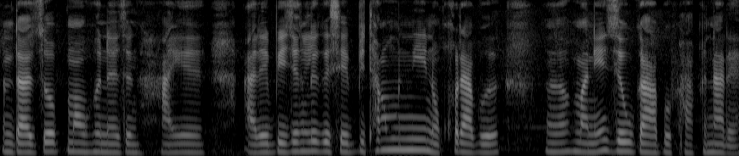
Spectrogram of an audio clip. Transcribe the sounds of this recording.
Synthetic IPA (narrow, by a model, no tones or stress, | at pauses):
dazɔp̚mawɦɯnɯzɯŋhajɯaɾɯbizɯŋlɯɡɯsebitʰaŋmɯninɔkʰɔɾabɯ | manizɯwɡabɯpʰakɯnaɾɯ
